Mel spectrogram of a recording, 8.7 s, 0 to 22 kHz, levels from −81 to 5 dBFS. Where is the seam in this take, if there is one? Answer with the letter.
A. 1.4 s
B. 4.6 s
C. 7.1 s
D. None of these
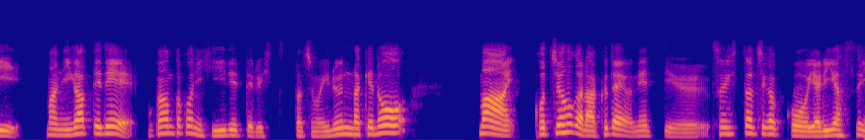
C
